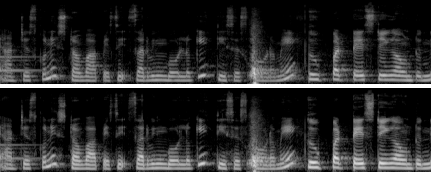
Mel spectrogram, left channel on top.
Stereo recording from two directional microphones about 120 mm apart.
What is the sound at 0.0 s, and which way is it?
A woman's voice, 35° right (ahead or behind).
